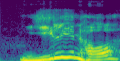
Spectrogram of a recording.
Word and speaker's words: Gyllenhaal: for swayze dalton roadhouse is being rebooted jake yilian hall uh as he's as he says it's pronounced jake jake gyllenhaal will be starring in the role as a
